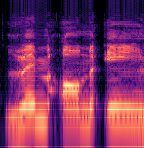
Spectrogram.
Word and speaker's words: limonene: Limonene. Limonene. That's limon with an E-N-E on the end, limonene.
